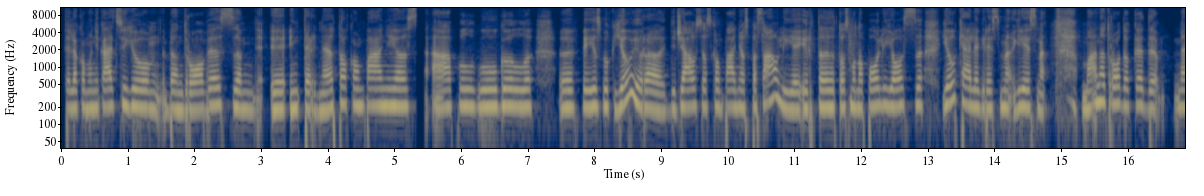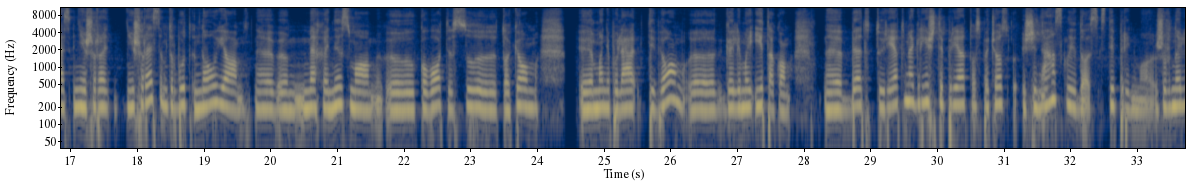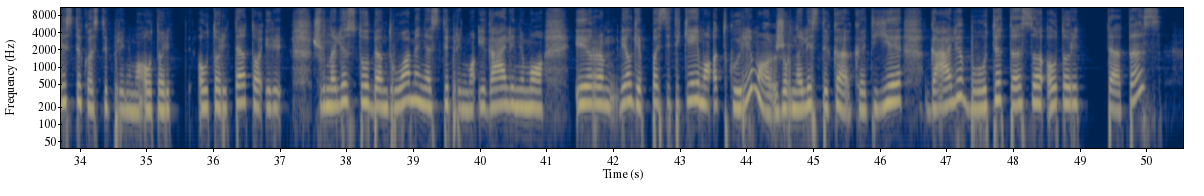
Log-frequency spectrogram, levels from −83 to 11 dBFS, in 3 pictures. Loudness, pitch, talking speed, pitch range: -23 LUFS, 200 Hz, 70 wpm, 190-215 Hz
